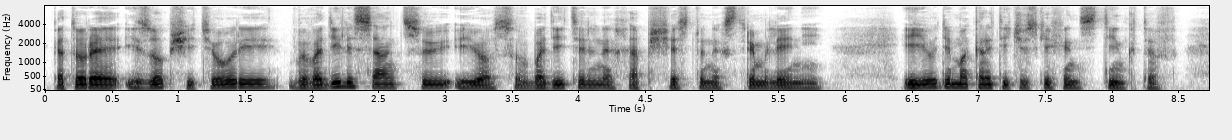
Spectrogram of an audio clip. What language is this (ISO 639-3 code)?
rus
